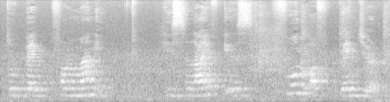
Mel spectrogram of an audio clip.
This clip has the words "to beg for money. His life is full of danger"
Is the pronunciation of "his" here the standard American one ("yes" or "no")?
no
